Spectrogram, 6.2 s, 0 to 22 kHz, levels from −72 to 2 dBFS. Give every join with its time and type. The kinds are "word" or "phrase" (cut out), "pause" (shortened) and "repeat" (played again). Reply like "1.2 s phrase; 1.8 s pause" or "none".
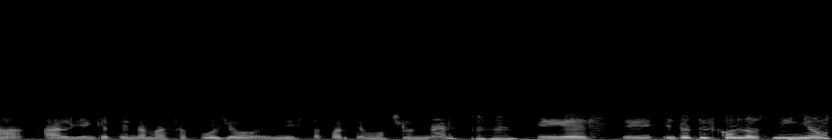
3.5 s pause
